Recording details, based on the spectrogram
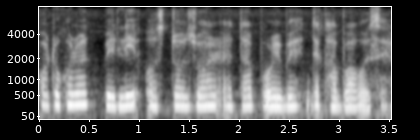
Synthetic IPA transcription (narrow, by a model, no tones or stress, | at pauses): xʰɔtukʰɔnɔt̚beliʔɔstɔzʊwaɹʔɛ̰tapoɹibexdɛkʰapɔaɡo̰jsɛ̰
